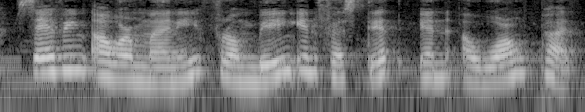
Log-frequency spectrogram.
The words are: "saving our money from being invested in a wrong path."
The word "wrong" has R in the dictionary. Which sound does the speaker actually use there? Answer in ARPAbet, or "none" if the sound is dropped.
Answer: W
